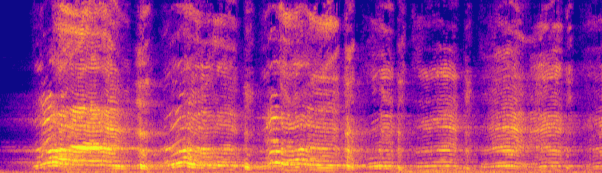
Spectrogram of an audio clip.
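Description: A wavering, wailing cry in a series of drawn-out bursts over steady background noise. A horror sound effect of a crying baby.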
